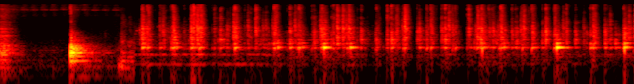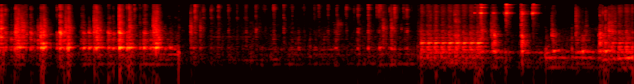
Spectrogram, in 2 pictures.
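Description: Rapid metallic clicking and clinking of tools and engine parts being worked on a motorcycle cylinder head, with a single sharp click just under a second in and a shorter clattering patch near the end.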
